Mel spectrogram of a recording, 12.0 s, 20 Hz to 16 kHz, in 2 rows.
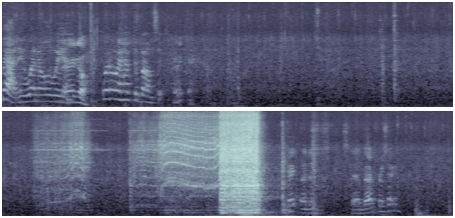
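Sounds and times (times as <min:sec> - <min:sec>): power drill motor whining: 0:06.4 - 0:09.8.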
